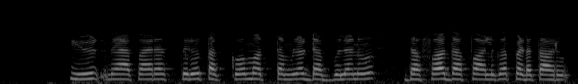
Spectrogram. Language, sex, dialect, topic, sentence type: Telugu, female, Utterandhra, banking, statement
